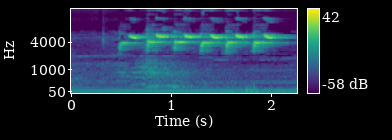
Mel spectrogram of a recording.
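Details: Great tit singing as a teaching song for goldfinches and canaries, giving six bright, rhythmic two-note phrases in steady succession, sharp and metallic, over a quiet low hum.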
